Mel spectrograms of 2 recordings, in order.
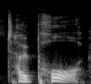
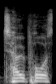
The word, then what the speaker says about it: Taupo: He still does a bit of racing, but the circuit that I'm talking about most notably in New Zealand is Taupo, or as we've recently come to know that we've been pronouncing it wrong all this time, it's Taupo.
